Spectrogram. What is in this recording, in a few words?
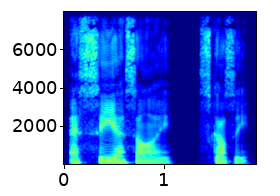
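"scsi", English, British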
